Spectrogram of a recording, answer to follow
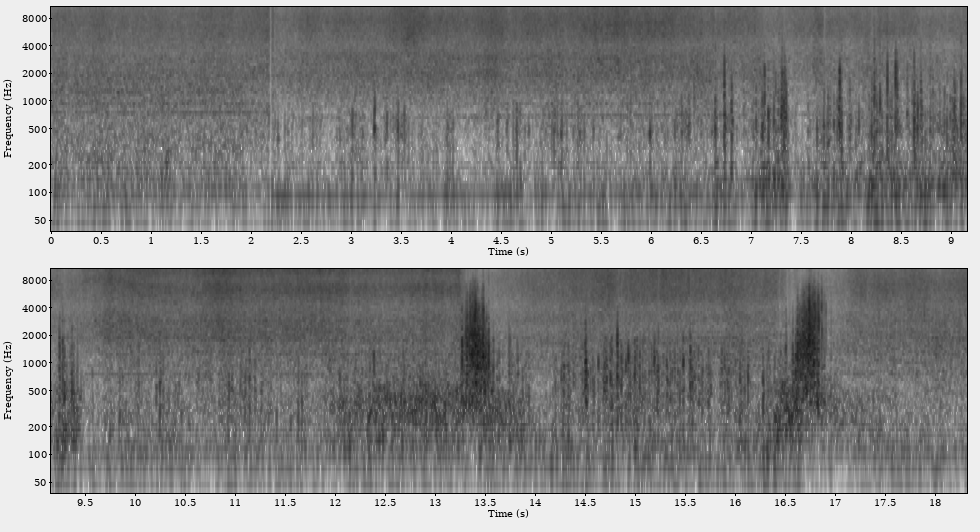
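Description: Motorboat under way over choppy sea: a steady low engine drone under wind buffeting the microphone, with water rushing and slapping against the hull. Two louder splashes of spray come near the end.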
